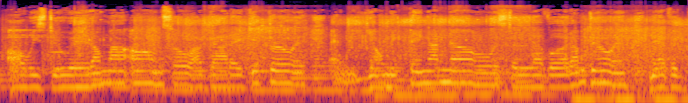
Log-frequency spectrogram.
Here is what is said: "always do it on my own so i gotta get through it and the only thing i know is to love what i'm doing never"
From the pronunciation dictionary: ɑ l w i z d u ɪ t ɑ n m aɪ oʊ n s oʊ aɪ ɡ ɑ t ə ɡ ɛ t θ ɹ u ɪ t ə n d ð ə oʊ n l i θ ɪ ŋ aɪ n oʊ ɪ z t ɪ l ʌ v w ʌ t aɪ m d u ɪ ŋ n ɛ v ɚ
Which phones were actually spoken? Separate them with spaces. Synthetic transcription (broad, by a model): ɑ l w i z d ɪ ɪ t n m aɪ oʊ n s oʊ aɪ ɡ ɑ t ə ɡ ɛ t θ ɹ u ɪ t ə n ð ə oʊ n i θ ɪ ŋ aɪ n oʊ ɪ z t ɪ l ʌ v w ʌ t aɪ m d u ɪ ŋ n ɛ v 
